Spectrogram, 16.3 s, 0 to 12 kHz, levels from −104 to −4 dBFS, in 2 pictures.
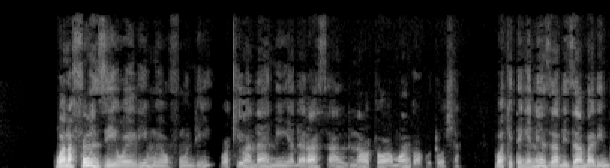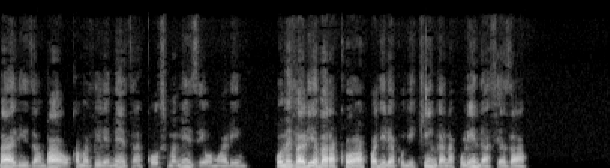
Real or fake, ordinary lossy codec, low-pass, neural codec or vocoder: fake; AAC, 48 kbps; 10.8 kHz; vocoder, 44.1 kHz, 128 mel bands every 512 samples, BigVGAN v2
